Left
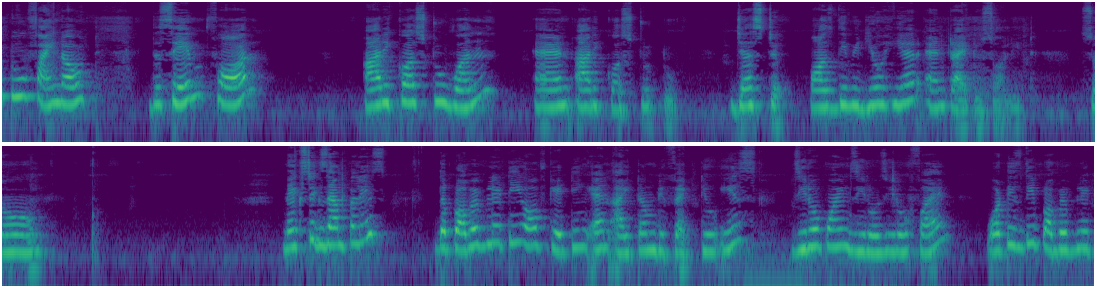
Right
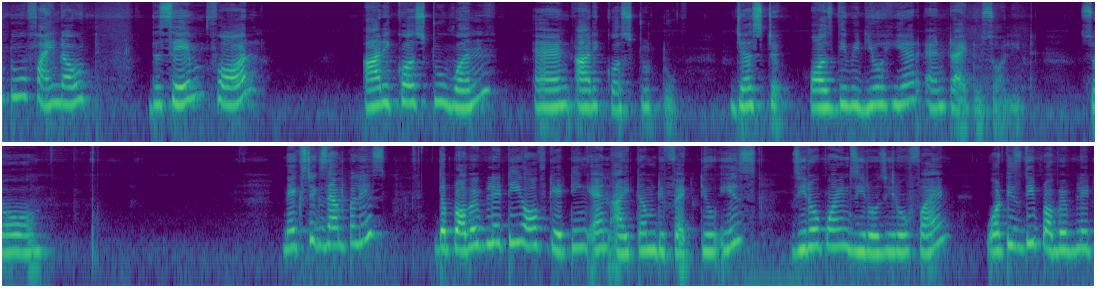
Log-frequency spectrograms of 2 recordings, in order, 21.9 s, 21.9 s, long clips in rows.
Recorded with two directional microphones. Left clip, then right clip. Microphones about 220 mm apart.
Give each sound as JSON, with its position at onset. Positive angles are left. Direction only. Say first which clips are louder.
{"t": 0.3, "sound": "a woman's voice", "louder": "right 2 dB", "side_deg": -40}
{"t": 3.6, "sound": "a woman's voice", "louder": "right 5 dB", "side_deg": -45}
{"t": 7.3, "sound": "a woman's voice", "louder": "right 4 dB", "side_deg": -40}
{"t": 13.7, "sound": "a woman's voice", "louder": "right 3 dB", "side_deg": -30}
